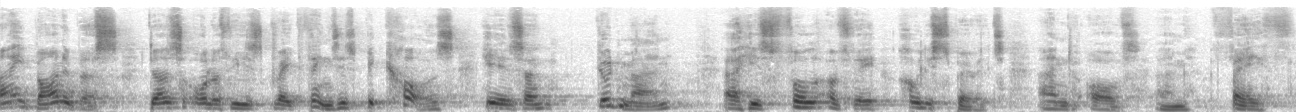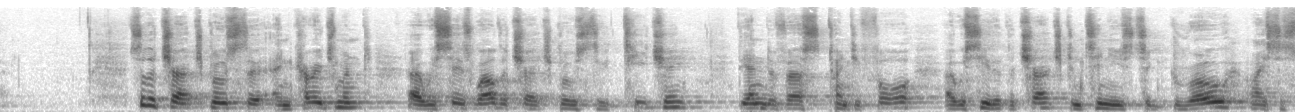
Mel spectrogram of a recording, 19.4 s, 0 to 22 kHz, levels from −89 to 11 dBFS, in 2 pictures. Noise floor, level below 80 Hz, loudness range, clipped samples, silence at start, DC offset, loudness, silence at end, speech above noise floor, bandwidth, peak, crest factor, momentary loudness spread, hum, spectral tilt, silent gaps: -60 dBFS; -60 dBFS; 7 LU; under 0.1%; 0 s; under 0.1%; -21 LUFS; 0 s; 38 dB; 17 kHz; -2 dBFS; 20 dB; 12 LU; none; -4 dB/octave; none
